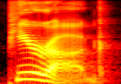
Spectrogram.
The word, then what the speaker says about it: pirog: I believe it's pronounced pirog. P-I-R-O-G.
